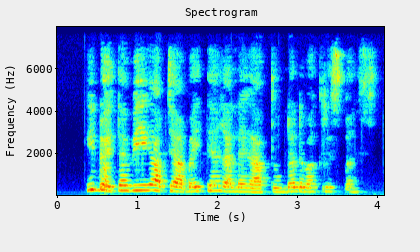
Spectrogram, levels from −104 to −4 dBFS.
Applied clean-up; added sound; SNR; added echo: neural separator model SepFormer DNS4.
